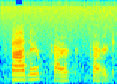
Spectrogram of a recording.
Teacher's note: A good, stout retraction of the tongue, sort of curled back when you say park and part.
